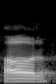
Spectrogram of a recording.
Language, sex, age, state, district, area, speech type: Maithili, male, 30-45, Bihar, Sitamarhi, urban, spontaneous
